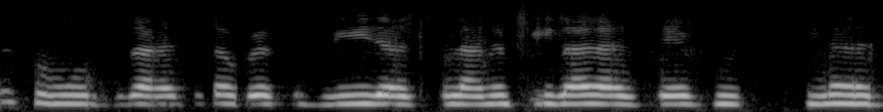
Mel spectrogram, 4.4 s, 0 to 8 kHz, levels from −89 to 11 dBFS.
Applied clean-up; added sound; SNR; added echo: neural mask model DeepFilterNet 3.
